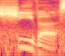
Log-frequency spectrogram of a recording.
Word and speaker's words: Shiva: And in the Jewish culture, there's this mourning ritual called Shiva.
